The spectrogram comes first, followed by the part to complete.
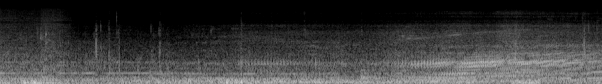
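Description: Car engine running, heard from inside the cabin as a steady low rumble; over the last two seconds its note rises in pitch as the car accelerates.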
